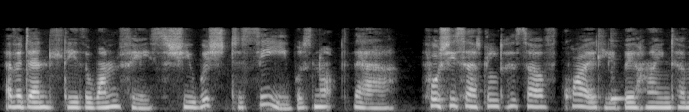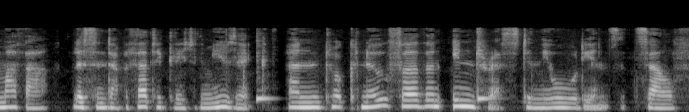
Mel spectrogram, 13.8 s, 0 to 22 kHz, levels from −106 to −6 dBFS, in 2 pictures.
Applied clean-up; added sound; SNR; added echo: neural mask model RNNoise.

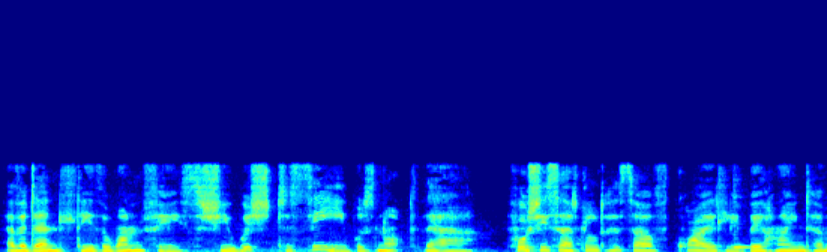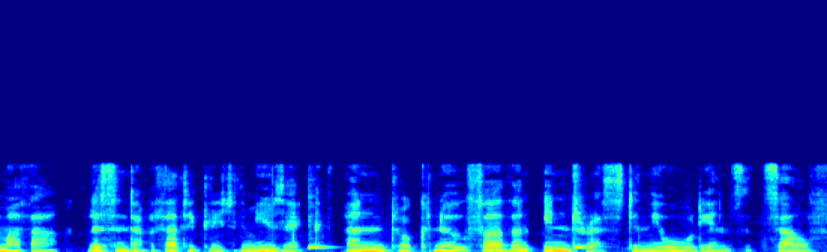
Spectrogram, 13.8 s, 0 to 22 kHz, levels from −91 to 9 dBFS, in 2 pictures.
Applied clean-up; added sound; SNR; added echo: none; Cowbell; 12 dB; none.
